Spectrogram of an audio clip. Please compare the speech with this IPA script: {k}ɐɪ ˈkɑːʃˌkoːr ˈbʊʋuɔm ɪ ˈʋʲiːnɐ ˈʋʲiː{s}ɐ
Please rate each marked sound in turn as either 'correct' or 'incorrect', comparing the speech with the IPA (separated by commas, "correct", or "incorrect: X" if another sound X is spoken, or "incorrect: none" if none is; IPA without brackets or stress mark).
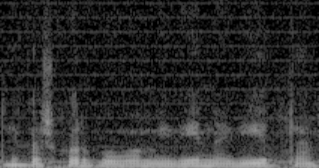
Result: incorrect: t, incorrect: t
